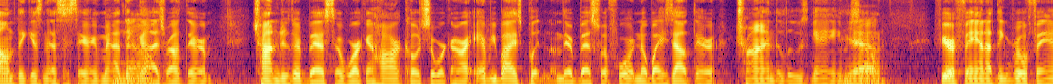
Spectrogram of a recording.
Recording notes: coming to you LIVE from the DNVR Bar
